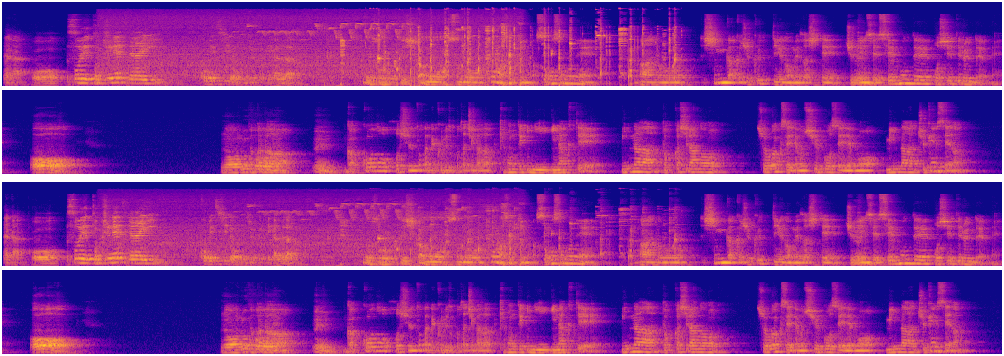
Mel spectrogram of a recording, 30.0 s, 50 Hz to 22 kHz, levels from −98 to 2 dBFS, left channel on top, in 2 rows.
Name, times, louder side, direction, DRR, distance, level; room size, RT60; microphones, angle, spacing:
voice 1, 0.0-2.3 3.0-4.4 12.7-12.9 15.4-16.0 18.3-19.2 19.7-19.9, right 2 dB, 70° right, -2 dB, 2.2 m, -24 dB
sound 1, 1.4-7.8, left 2 dB, 30° left, 1.3 m, -37 dB
sound 2, 4.8-10.2, left 10 dB, 80° left, 0.4 m, -26 dB
voice 2, 5.4-8.9 9.5-10.2 10.5-15.0 18.8-19.2 20.1-23.9 24.3-25.7 26.3-29.4, equal, ahead, -3 dB, 1.3 m, -28 dB
10.0 x 3.9 x 4.0 m, 0.72 s
head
